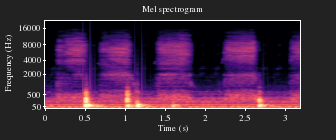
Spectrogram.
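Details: Harsh, breathy begging hisses from a wild barn owl chick fed a rat in a nest box. Five drawn-out rasps, evenly spaced, with a few dull knocks underneath.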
